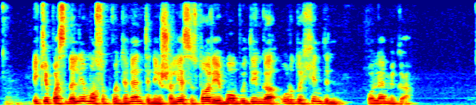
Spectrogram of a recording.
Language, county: Lithuanian, Klaipėda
